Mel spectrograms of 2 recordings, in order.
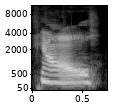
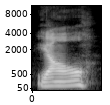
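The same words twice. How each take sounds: First: "Y'all" drawn out high in a hammed-up Southern drawl. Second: Southern drawl. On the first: Host teasing viewer Bob about the South, a hammed-up high "Y'all". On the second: Retold or imitated. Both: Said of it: "you were in the South".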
